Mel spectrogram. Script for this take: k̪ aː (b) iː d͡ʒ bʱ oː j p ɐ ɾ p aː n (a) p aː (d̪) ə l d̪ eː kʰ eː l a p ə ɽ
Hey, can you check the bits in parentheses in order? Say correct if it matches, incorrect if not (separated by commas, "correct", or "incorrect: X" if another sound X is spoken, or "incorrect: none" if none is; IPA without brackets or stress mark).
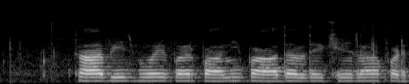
correct, incorrect: i, correct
